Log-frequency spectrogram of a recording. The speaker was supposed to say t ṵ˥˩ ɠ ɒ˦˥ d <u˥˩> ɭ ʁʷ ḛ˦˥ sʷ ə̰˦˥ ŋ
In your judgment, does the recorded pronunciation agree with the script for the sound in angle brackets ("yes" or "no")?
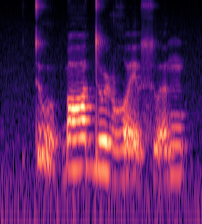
yes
